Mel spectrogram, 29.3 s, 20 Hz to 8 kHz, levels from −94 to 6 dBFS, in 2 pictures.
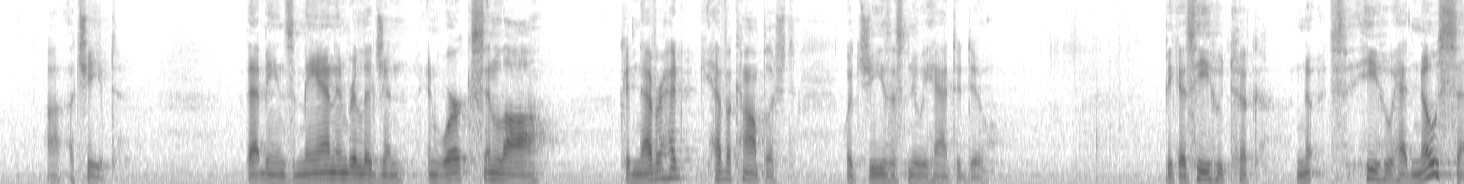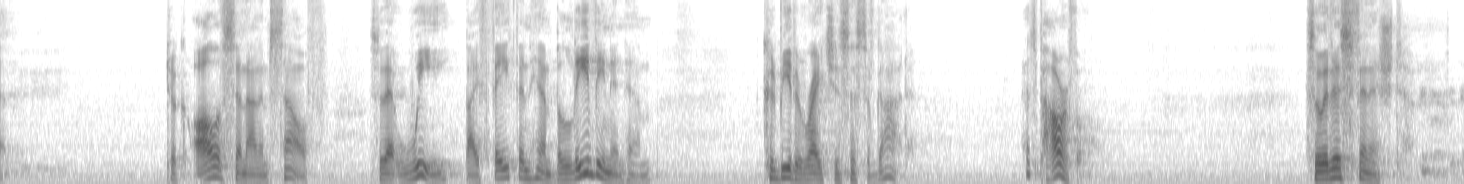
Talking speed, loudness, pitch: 120 wpm, -41 LUFS, 85 Hz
